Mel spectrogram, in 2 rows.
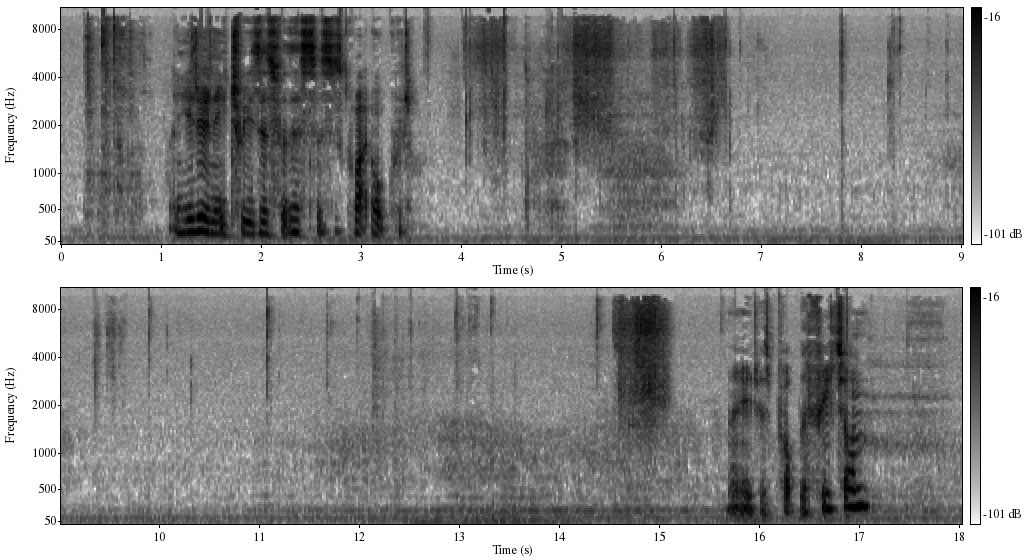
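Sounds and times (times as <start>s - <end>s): low steady hum: 0.0s - 18.0s
paper scraping: 4.0s - 6.8s, 14.5s - 15.1s.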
